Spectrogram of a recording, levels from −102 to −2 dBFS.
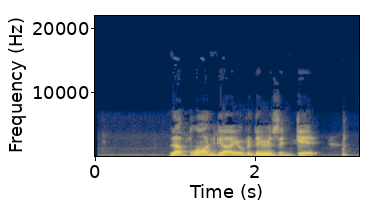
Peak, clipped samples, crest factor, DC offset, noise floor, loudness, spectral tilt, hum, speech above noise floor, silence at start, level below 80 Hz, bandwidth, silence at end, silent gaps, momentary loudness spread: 0 dBFS; under 0.1%; 16 dB; under 0.1%; -51 dBFS; -16 LUFS; -7 dB/octave; none; 37 dB; 0.95 s; -56 dBFS; 7.4 kHz; 0.15 s; none; 16 LU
